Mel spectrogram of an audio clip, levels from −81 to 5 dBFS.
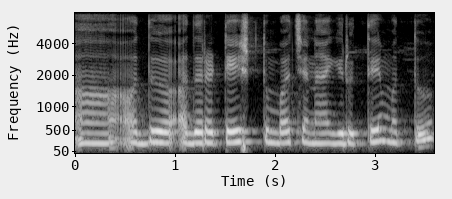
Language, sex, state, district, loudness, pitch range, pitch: Kannada, female, Karnataka, Belgaum, -14 LUFS, 215-240 Hz, 230 Hz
